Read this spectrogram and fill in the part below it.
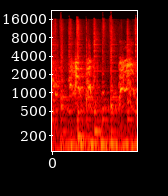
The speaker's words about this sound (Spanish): Mira, este es Pacho, el gallo mío.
